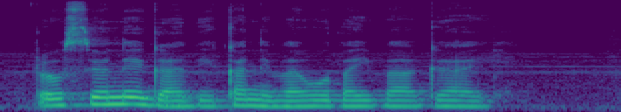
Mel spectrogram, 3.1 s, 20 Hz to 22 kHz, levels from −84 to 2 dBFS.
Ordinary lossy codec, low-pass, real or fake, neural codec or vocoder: none; none; real; none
